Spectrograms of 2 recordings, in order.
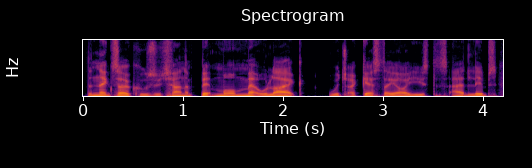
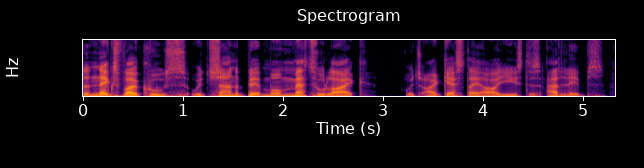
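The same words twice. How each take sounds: First: It is read at a faster pace. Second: It is read at a slower pace.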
